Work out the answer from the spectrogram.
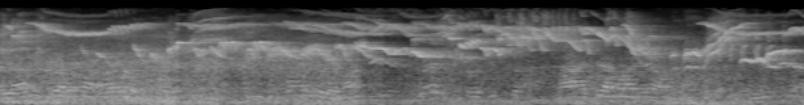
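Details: Matrix-style singing from an orange-headed thrush in Bali: a rush of high, sweeping whistles and rapid twittering that climbs and falls in quick phrases with no silent gaps, over low background noise.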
